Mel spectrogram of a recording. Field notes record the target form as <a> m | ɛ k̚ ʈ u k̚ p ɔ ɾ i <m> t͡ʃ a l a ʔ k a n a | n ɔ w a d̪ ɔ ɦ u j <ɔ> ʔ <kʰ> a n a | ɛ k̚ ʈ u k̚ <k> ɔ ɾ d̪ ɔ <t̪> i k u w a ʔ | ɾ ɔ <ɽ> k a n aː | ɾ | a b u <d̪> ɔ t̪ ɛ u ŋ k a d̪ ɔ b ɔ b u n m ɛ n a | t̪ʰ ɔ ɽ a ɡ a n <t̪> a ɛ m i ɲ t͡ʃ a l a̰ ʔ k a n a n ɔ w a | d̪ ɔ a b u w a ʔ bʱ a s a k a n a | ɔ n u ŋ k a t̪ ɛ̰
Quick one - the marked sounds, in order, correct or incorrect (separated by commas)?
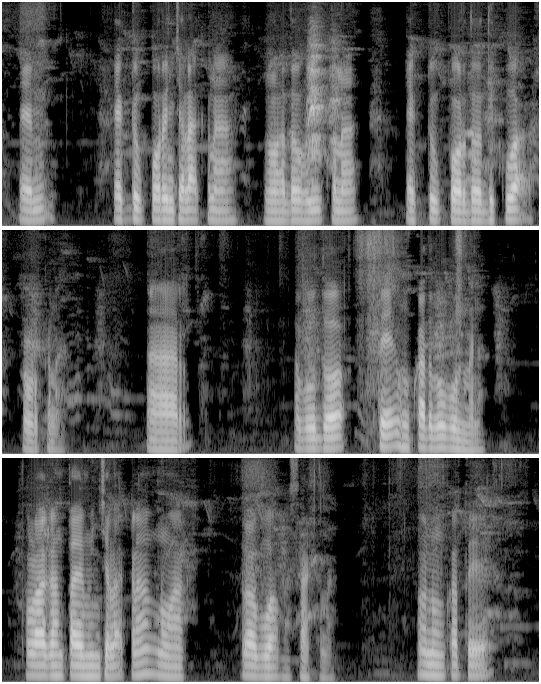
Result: incorrect, incorrect, incorrect, incorrect, incorrect, incorrect, correct, correct, correct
